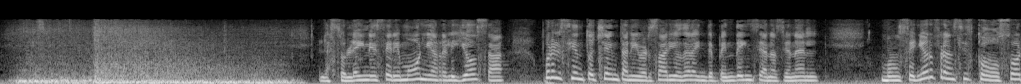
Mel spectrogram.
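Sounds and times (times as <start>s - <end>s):
cannon salute firing: 0.0s - 3.1s
heavy continuous low rumble: 0.0s - 3.2s
speech: 3.2s - 10.2s.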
